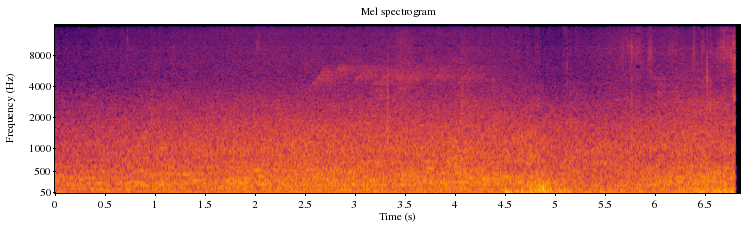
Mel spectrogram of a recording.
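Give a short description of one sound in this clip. An elderly man speaks calmly into a microphone, close by.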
